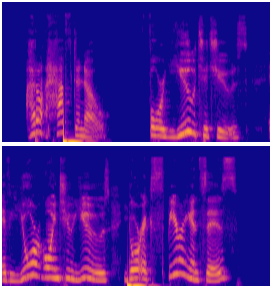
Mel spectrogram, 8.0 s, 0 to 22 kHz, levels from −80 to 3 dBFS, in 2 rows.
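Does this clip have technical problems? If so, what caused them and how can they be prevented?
Yes. Two phantom power thumps occur, at 0.91–1.27 s just after "I don't" and at 5.90–6.22 s just after "you're going to use", each peaking at about -6 dBFS and dying away within roughly 80 ms and 74 ms. Switching the supply on a live input sends a voltage step through the coupling capacitors. The waveform shows a large one-sided swing that settles back to zero, and the spectrogram shows a dark low-frequency smear. Mute the channel or pull the fader down before switching phantom power.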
